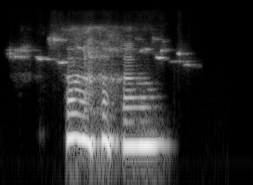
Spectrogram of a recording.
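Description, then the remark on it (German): A short chirping alert tone sounds on its own: a few high twittering blips, then a brief bright warbling tone lasting about a second before it cuts off, fairly loud. “zwitschert hier schon rum.”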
